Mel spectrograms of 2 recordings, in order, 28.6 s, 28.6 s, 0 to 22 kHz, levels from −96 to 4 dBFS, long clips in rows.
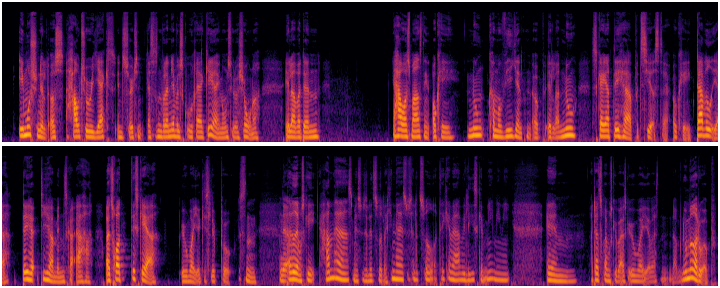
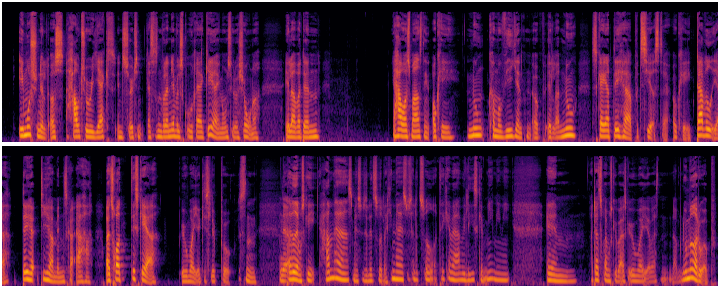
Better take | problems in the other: second | muffled; slightly; fading above 3.5 kHz

